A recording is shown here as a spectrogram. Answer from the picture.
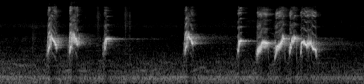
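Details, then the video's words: Caged-bird training song of a red-whiskered bulbul: a few sharp chirped notes, one drawn-out whistle, then a quick bubbling run of rising and falling notes, over a quiet background. "เสียงนกกรงหัวจุก สำหรับต่อ หรือ เปิดให้นกคึก เสียงเพราะๆ"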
